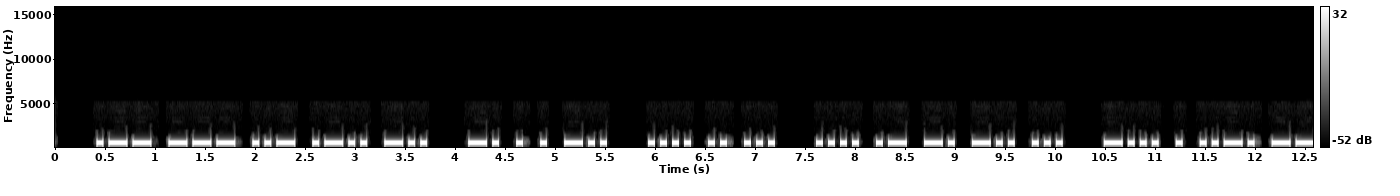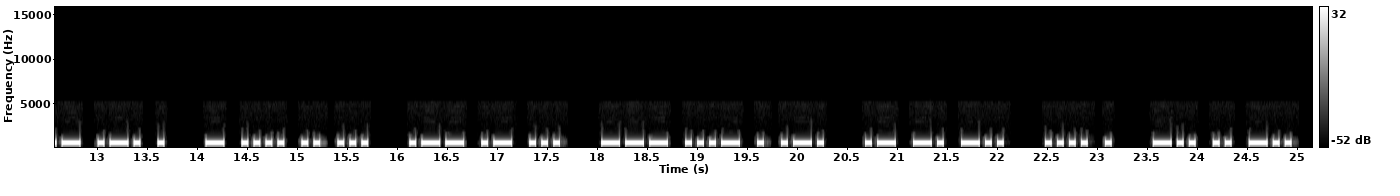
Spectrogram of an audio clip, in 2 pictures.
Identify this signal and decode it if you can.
Morse code, heard as a keyed tone, about 20 wpm, 600 Hz. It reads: WOULD NEED HIS HANDS BEFORE THIS WAS OVER AND HE DID
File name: the old man and the sea / the old man and the sea part 1 20wpm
